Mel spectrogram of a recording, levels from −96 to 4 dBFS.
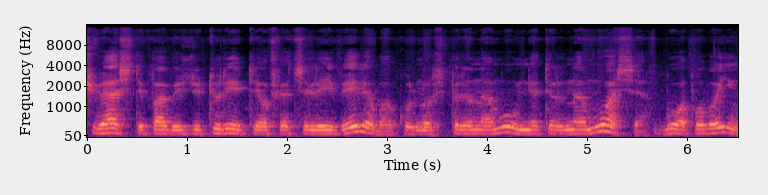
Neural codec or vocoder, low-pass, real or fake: none; 14.4 kHz; real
